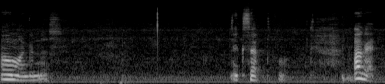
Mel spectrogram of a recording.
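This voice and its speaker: A woman with a Southern US accent. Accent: southern twang. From Ventura, California. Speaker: vlogger. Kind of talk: casual vlog. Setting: webcam. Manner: animated.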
